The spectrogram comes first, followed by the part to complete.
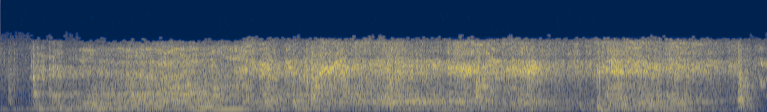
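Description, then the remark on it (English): A car engine revs up with its accelerator stuck, and then a long, loud crash follows as the car goes through the back wall of a garage, with splintering wood and clattering debris piling on through the rest, with sharp impacts near the end. “Why, he went right through the back of the garage.”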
